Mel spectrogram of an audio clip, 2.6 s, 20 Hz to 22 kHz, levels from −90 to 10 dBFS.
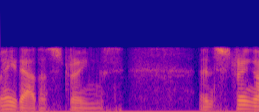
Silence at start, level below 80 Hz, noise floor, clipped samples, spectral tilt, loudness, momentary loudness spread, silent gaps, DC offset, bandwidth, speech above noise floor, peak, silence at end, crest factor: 0 s; -48 dBFS; -47 dBFS; under 0.1%; -9 dB/octave; -27 LUFS; 21 LU; none; 2%; 4 kHz; 20 dB; -6 dBFS; 0 s; 20 dB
